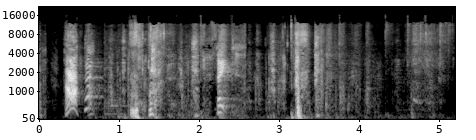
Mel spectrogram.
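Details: Corgi doing the zoomies: a few sharp, harmonic barks spaced about a second apart, mixed with panting, scuffling movement noise and a human voice in the background.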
